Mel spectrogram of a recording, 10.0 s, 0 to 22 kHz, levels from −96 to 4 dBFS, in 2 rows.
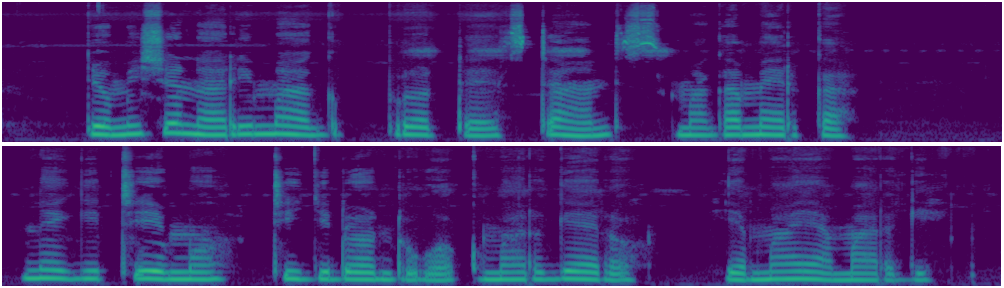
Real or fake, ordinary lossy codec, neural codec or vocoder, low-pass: real; none; none; none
